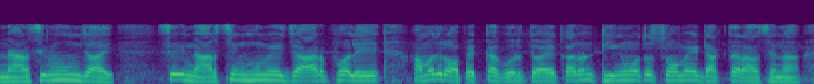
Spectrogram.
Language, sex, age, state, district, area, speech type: Bengali, male, 18-30, West Bengal, Hooghly, urban, spontaneous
